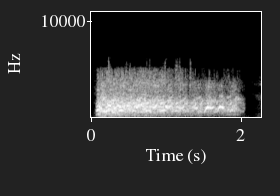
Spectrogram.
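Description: Canned laughter: a group of people laughing and snickering together, dense and steady, starting and cutting off abruptly.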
